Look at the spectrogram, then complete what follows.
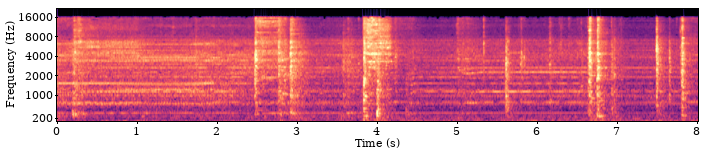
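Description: Rice cake popping machine running: the electric motor and hydraulic pump give a steady hum, broken by several sharp mechanical clicks and knocks, the loudest about four seconds in.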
